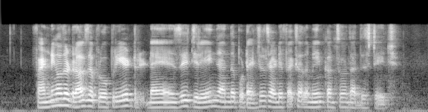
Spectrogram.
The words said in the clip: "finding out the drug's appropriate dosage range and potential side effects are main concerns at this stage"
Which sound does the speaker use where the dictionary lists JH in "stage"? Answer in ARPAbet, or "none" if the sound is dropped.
JH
